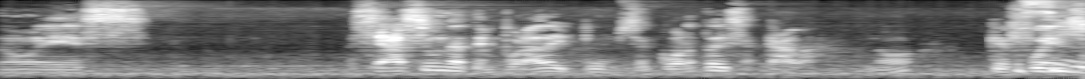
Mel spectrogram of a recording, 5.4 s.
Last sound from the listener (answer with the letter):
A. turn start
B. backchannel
B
